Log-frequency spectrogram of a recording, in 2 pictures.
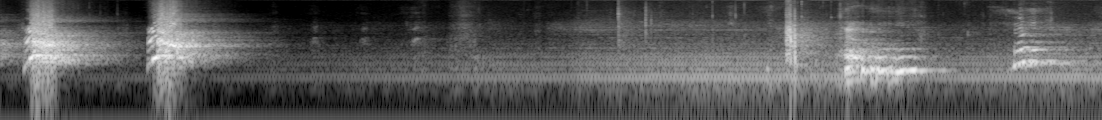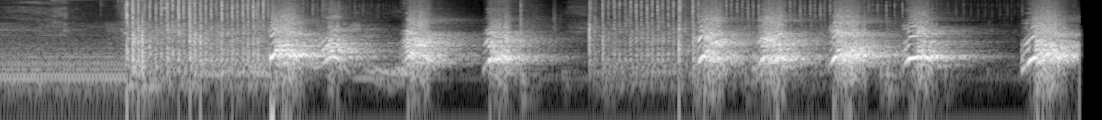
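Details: Dog reacting to a door stopper spring it dislikes: a couple of loud barks, a long ringing twang of the flicked spring with soft grumbles, then a renewed volley of sharp repeated barks.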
